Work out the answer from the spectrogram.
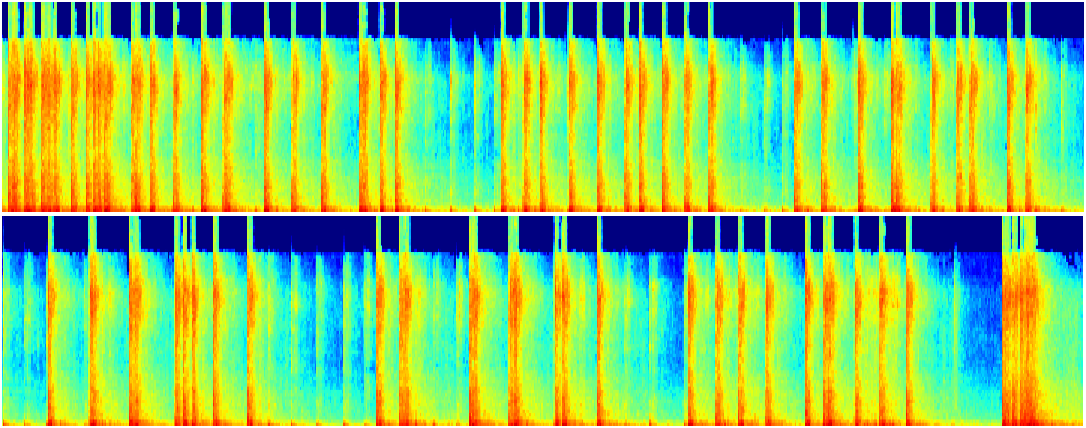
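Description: Aerial fireworks firing in rapid succession, a string of sharp bangs several a second in volleys with short lulls between. One last, loudest volley comes near the end, then the bangs stop and the echo fades.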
